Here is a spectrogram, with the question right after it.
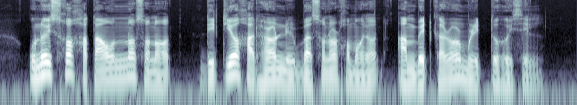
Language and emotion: Assamese, neutral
